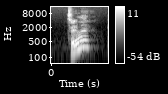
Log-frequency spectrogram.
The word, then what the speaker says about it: thriller: Michael Jackson to vyslovuje. Thriller. Tak to vyslovuje Michael Jackson. No. Musíš to vyslovat jako Michael Jackson.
